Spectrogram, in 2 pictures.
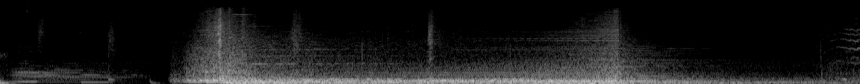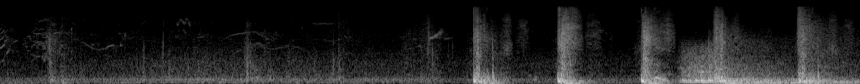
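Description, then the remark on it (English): A very large man, 6'5" tall, smashes a car by hand: a loud, sustained crashing burst of metal, a quieter stretch, then several sharp, heavy thuds and bangs in quick succession, with no talking. “This is him just beating the shit out of the car.”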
